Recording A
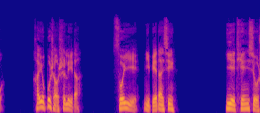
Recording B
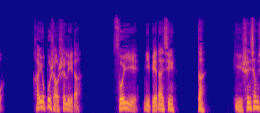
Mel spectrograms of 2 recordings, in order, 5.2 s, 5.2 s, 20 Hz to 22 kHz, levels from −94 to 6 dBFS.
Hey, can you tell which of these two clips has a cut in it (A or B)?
B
